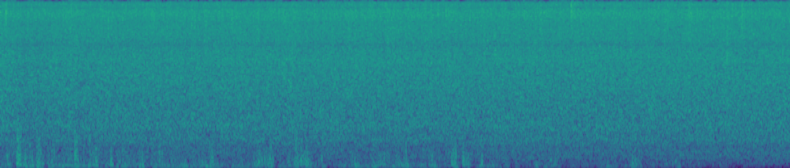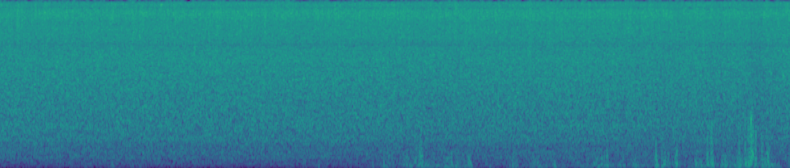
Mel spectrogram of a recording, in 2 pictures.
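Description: Heavy rain pouring steadily, a dense even hiss, with low rumbling swells in the first few seconds and again near the end.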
